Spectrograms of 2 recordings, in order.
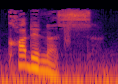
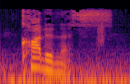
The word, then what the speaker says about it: Cardenas: And I will place the pedigree of Cardenas Crazy, or as Schoolboy Garcia says it the correct way, Cardenas Crazy. Cardenas. That is the way that you're supposed to pronounce that name, but we in America,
